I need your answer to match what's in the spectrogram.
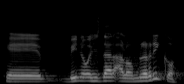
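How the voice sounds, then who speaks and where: Fast-talking male sermon interpreter. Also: fairly high pitch, clear, resonant tone. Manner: quick, animated, repeats words while searching for phrasing.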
